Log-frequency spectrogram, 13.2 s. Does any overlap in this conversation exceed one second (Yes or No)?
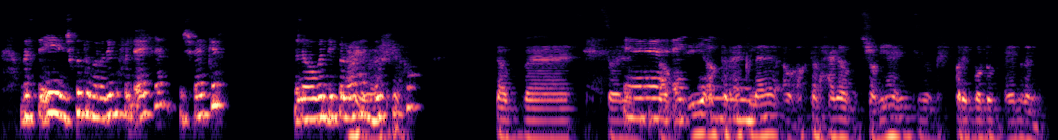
Yes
